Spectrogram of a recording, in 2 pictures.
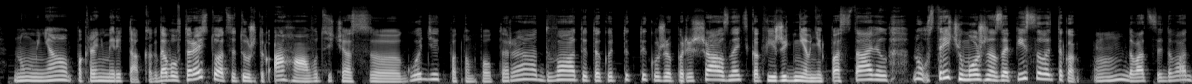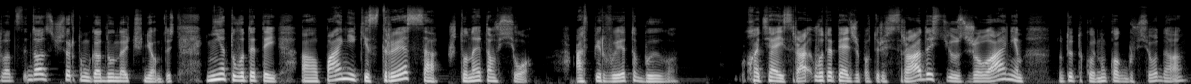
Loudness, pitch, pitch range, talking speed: -16 LUFS, 170 Hz, 150-205 Hz, 190 wpm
